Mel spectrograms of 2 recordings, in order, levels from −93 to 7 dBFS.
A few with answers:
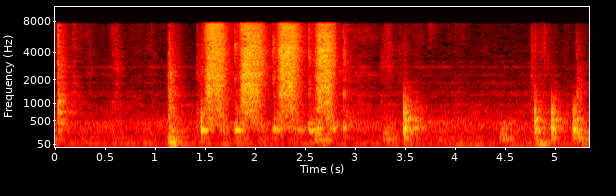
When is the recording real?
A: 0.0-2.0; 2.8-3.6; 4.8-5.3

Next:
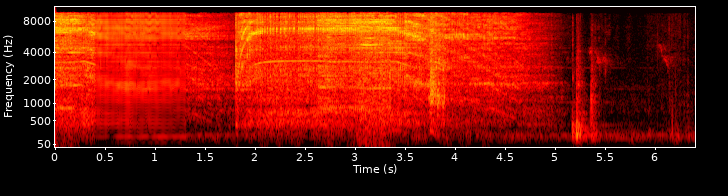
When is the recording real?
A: 0.0-0.4; 1.3-6.4

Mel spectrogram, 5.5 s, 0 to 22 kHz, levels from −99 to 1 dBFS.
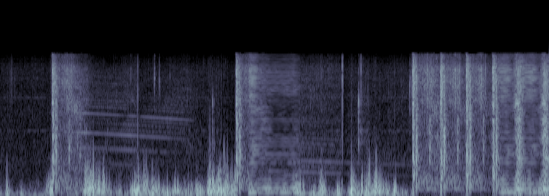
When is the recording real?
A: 0.0-2.5; 3.0-5.0

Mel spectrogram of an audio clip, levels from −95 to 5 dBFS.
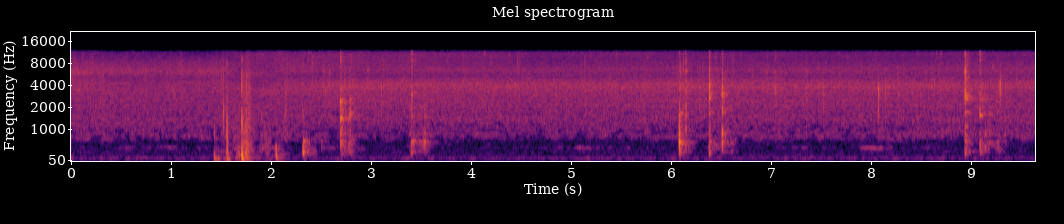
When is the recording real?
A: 0.0-9.6

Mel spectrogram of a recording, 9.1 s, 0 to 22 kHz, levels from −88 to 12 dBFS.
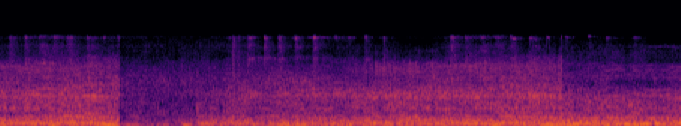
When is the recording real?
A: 2.2-2.8; 6.7-8.0

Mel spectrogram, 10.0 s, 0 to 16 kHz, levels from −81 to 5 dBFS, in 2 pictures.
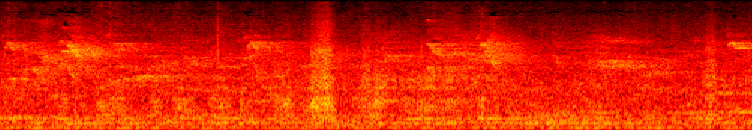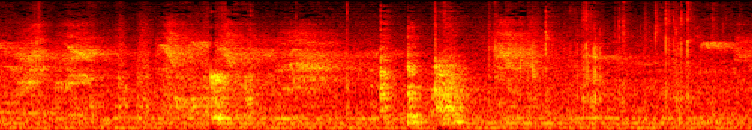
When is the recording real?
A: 0.0-0.7; 2.5-3.0; 3.5-5.9; 8.9-10.0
